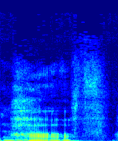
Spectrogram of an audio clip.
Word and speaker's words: Hough: How about a shout out to a town or city called, Huff, H-O-U-G-H. How would you say that? – Hoff, Ohio.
